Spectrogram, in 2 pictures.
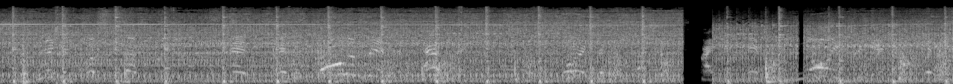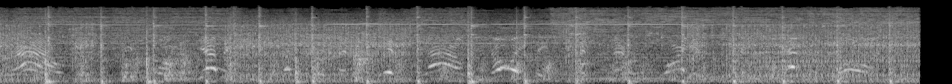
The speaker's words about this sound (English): To a construction site, it's loud and messy, and it's everywhere. Tools are everywhere, people, bodies everywhere. It's not an ideal thing. You have bulldozers moving dirt, excavators digging dirt, dump trucks hauling loads in and carrying loads out,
